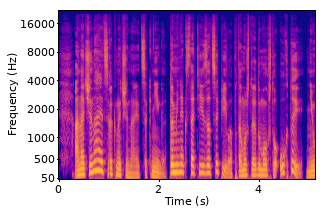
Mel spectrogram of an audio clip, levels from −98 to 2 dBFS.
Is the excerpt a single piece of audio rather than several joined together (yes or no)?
no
